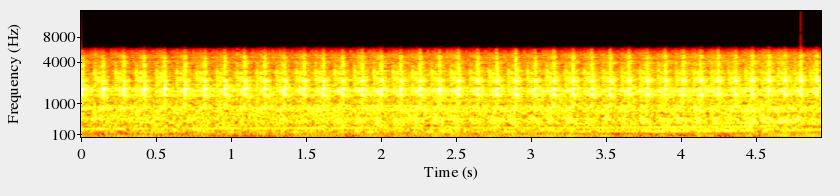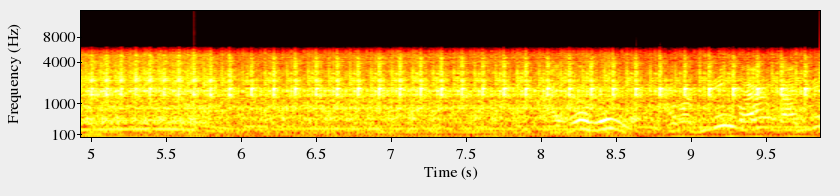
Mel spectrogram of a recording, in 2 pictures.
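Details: 1982 Mercedes-Benz 300D Turbo (US) diesel idle with sharp, even ticks about five per second; injection pump timed, injectors rebuilt, valves adjusted (0.10 mm intake, 0.35 mm exhaust), chain stretched two degrees; chain tensioner suspected, cause undetermined.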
